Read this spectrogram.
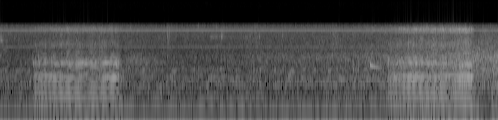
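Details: Snoring during sleep: two long, buzzing snores about five seconds apart, with quieter breathing between them over a steady room hum; ordinary snoring.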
